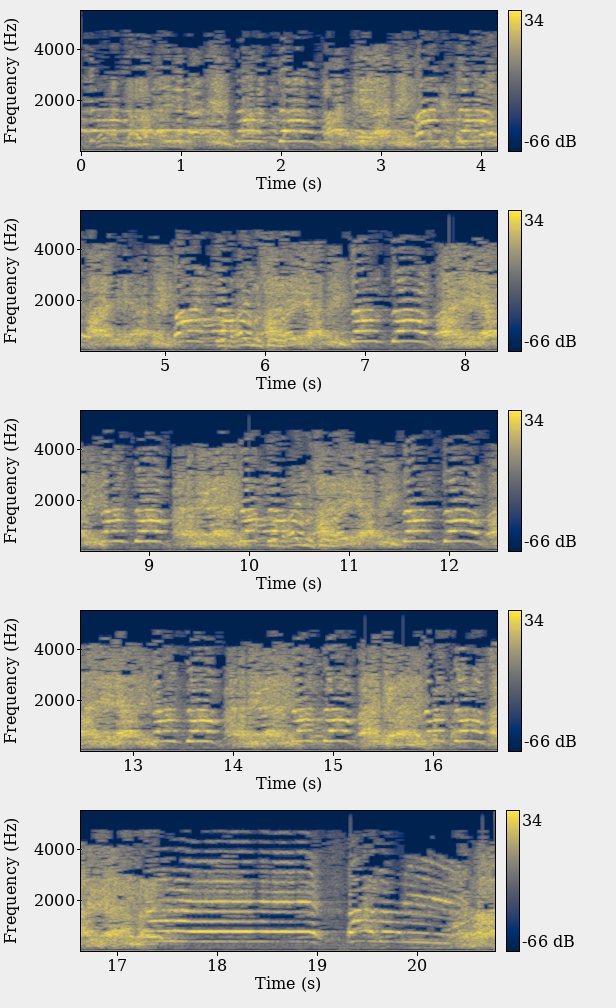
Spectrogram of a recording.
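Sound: crowd chanting slogans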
